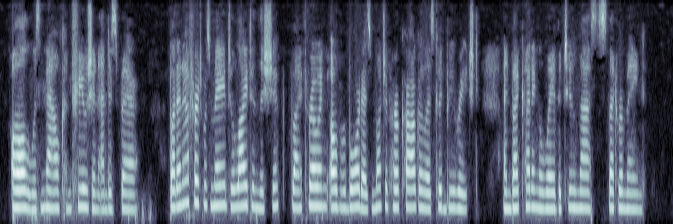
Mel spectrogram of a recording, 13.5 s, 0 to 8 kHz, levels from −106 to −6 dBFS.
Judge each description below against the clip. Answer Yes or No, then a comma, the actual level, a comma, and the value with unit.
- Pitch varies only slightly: Yes, narrow, 2.0 semitones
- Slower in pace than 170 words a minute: Yes, average, 155 wpm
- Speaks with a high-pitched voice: Yes, high, 230 Hz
